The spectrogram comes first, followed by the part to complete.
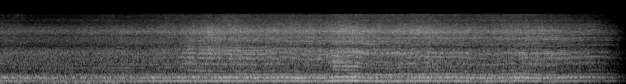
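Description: Small tricopter's electric motors and propellers running with a steady hum and whine, getting louder and higher about two seconds in as the throttle comes up, with a brief wobble in pitch a little after three seconds.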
